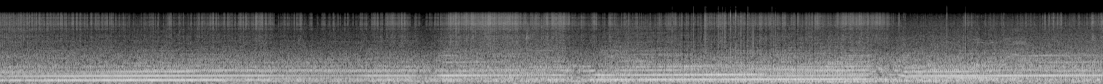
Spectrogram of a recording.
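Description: Peugeot 306 Rallye's four-cylinder engine pulling hard, heard inside the cabin. The note climbs steadily and is broken briefly about six seconds in and again about nine seconds in, where the pitch steps as it changes gear.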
